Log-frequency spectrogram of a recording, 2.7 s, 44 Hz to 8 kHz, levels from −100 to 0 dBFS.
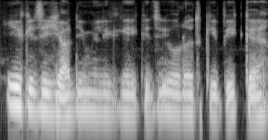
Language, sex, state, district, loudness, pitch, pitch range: Hindi, male, Delhi, New Delhi, -19 LUFS, 120 Hz, 115-130 Hz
